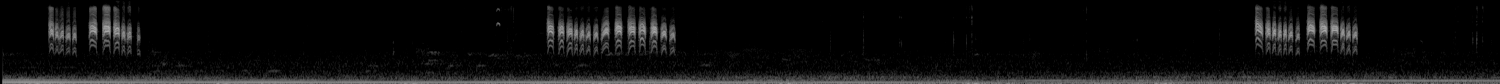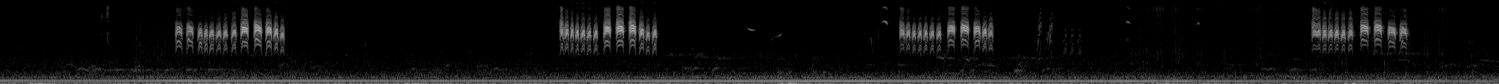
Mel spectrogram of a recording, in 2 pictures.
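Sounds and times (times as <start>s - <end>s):
steady low hum: 0.0s - 29.9s
Eurasian blue tit churring scolding calls: 0.4s - 1.6s, 4.2s - 8.2s, 12.5s - 14.9s, 15.8s - 18.0s, 18.6s - 22.9s, 23.6s - 29.9s.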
